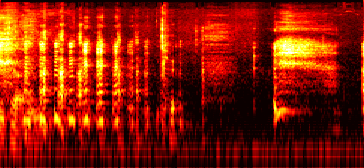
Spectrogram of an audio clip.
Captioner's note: laughter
